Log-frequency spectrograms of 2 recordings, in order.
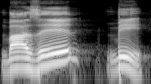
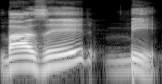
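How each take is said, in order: Both takes have the same delivery.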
